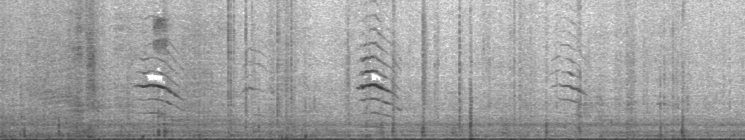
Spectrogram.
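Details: Nine newborn kittens, born to a stray mother and living in cat houses in a safe zone, learn to suckle. Three thin, high kitten mews with arching harmonics come about two seconds apart over a steady low rumble and scattered clicks.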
